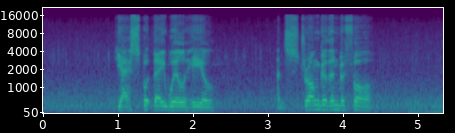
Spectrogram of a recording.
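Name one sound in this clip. A young man answers calmly and close by.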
